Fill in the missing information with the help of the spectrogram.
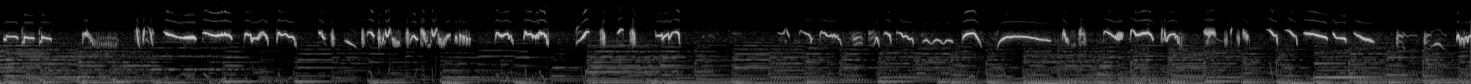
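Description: Crested lark singing a lively, continuous stream of high, liquid whistles and twittering trills in short varied phrases, with faint music in the background.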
